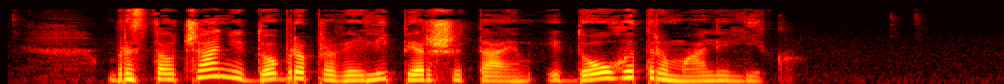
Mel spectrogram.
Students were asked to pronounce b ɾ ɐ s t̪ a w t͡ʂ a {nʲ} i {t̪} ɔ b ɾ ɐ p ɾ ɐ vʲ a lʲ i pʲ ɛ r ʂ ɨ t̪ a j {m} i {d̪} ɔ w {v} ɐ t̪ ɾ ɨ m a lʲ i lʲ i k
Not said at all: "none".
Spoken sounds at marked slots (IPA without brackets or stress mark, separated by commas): nʲ, d̪, m, d̪, ɣ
